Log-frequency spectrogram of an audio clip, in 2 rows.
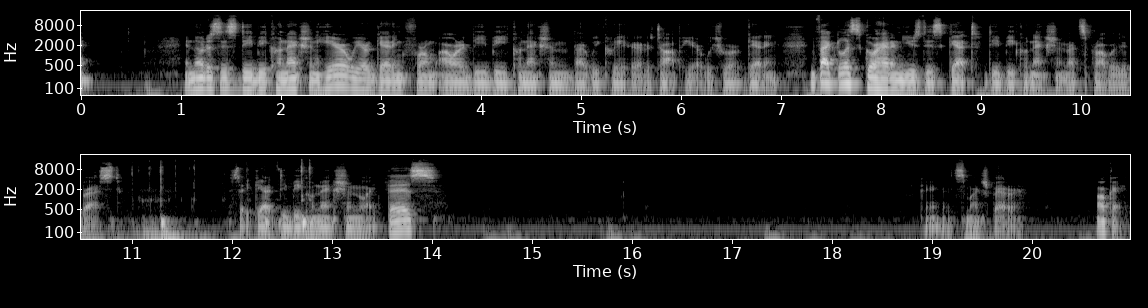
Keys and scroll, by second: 12.7 Return.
